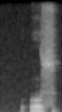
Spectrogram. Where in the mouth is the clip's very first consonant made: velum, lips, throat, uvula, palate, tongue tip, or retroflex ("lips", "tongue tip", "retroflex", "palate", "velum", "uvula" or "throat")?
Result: throat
